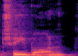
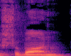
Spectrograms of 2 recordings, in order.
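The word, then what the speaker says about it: Chabon: Da habe ich auch zum ersten Mal verstanden, als das Hologramm den Namen von Jaban falsch ausgesprochen hat, irgendwie Mr. Cheborn, äh, habe ich erstmal verstanden, dass das eine Anspielung, ein Easter Egg ist, dass der so heißt, weil der Showrunner heißt ja Michael Jaban.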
